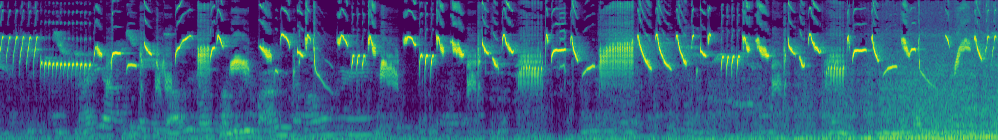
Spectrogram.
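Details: Canary in Wiradesa, Pekalongan, with song learned from a blackthroat; long continuous high-pitched medley of rapid whistled sweeps, chattering trills and sharp repeated notes, loud and almost without pause, with faint low hum behind.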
